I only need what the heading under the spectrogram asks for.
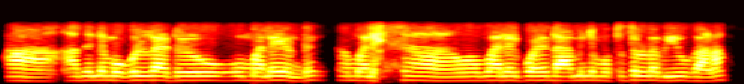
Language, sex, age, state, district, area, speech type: Malayalam, male, 30-45, Kerala, Idukki, rural, conversation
